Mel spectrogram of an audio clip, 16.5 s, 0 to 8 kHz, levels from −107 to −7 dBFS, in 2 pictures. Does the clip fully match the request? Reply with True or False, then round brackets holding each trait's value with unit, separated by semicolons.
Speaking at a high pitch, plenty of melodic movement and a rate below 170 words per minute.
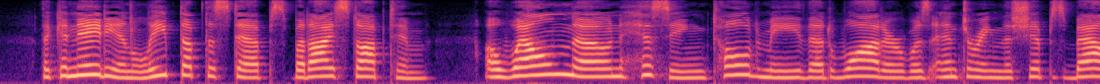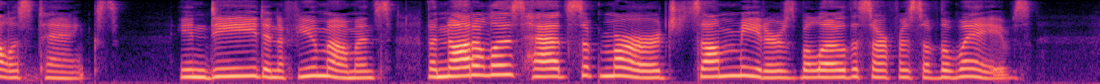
False (265 Hz; 3.3 semitones; 150 wpm)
